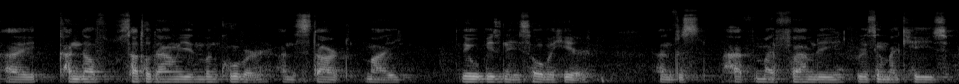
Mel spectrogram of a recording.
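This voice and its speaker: A man from mainland China, a business owner and English speaker, talking haltingly on a panel. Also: mid-range voice, slight background noise, rough recording. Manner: halting, many uhs.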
